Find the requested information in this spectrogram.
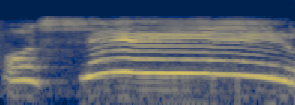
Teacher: Vemos que é o si. A sílaba mais forte. Ela foi pronunciada de uma maneira mais forte. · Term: sílaba tônica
